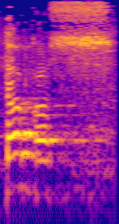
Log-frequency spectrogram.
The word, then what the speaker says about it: Theotokos: Esta palabra se escribe con T lo que conocemos comúnmente también después de la T, la H muda, E, O, T, O, K de kilo, O, S.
